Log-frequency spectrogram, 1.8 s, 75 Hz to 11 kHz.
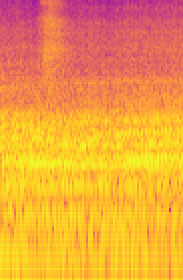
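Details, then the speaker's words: Rebuilt Bridgeport mill, variable speed head, 240V single phase, low range, spindle from 140 to 240 rpm, then in reverse: smooth quiet even hum, no knocks, rattles or whine; healthy running. "and that's on to 240 and you can hear it's lovely and quiet same in reverse just as quiet there we go"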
